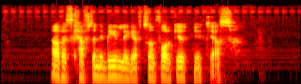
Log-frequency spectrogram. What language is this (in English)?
Swedish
